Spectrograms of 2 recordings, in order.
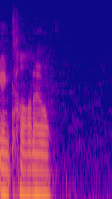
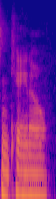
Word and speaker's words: Ancano: is a height whatever and I keep saying in cano it's in Kano that's how I hear people pronounce it in Skyrim who knows I mean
